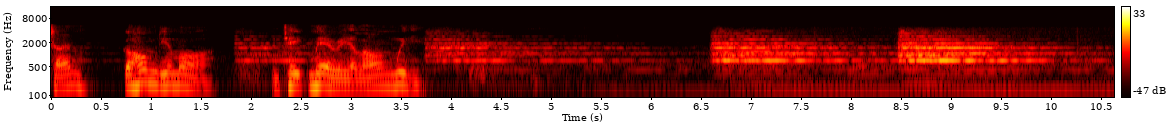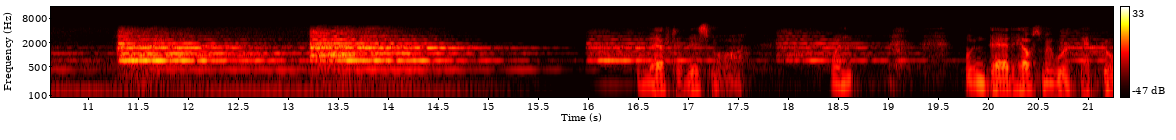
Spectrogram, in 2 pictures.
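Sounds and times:
speech: 0:00.0 - 0:03.8, 0:16.9 - 0:17.7, 0:18.4 - 0:19.2, 0:19.8 - 0:21.2
chapel bell tolling: 0:00.0 - 0:21.2
low steady hum: 0:04.8 - 0:15.3.

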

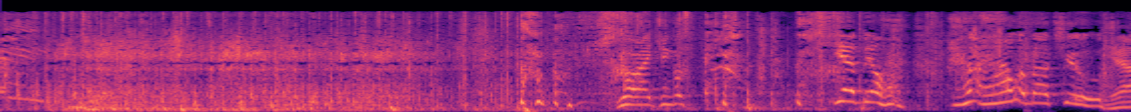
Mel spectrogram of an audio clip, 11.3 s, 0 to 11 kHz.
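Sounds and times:
hooves of several horses freed from a burning livery stable clattering: 0:00.0 - 0:11.3
speech: 0:06.2 - 0:07.3, 0:08.4 - 0:11.3.

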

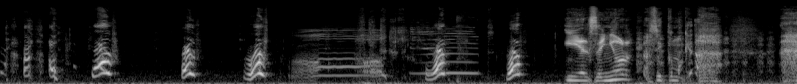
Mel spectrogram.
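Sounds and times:
dog barking in sharp yelping bursts: 0:00.2 - 0:01.2, 0:01.8 - 0:02.8, 0:05.1 - 0:05.3
speech: 0:05.7 - 0:07.9.

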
